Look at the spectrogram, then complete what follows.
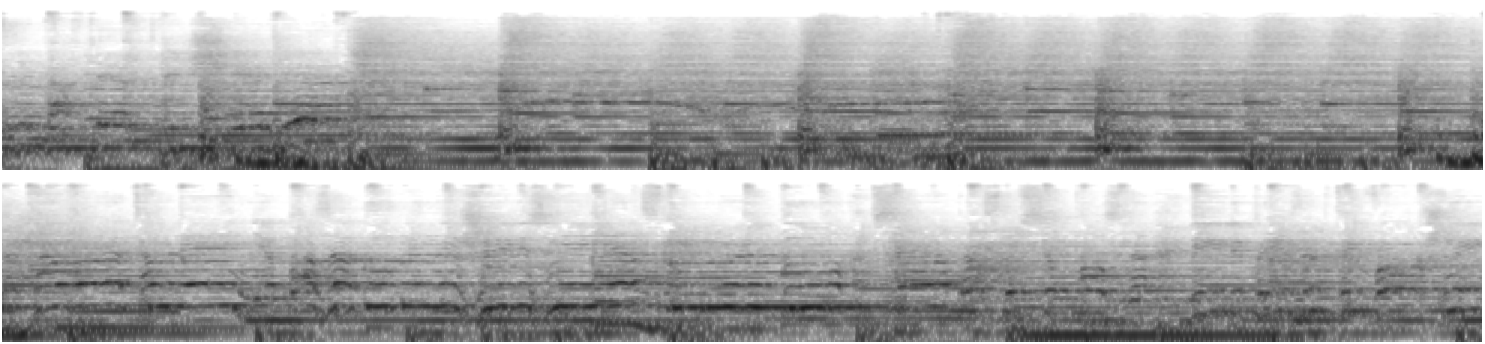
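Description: Live band music: strummed acoustic guitar over bass and drums, with a woman singing.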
